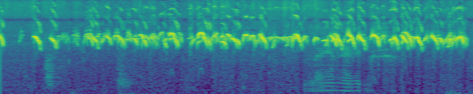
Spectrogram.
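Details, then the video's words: Baby chicks playing, giving a dense stream of high, rapid, peeping chirps that overlap almost without pause, with a brief low, buzzy clucking sound midway. "Beautiful Baby Chicks Chirping Sounds(cute playing)"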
